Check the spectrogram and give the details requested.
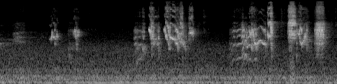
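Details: Lovebirds singing and chirping in a lively burst: rapid, overlapping high squeaky notes, several per second, growing denser toward the end, over a low hum.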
